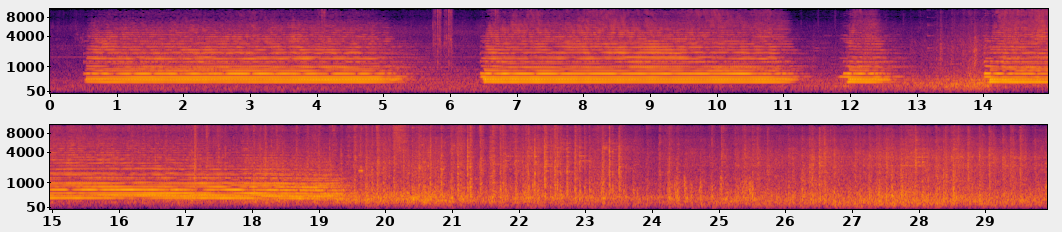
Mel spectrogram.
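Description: Locomotive air horn sounding a chord in four blasts, long, long, short, long: the grade-crossing signal. The pitch drops at the end of the last blast as the locomotive passes. Then the train's cars roll steadily by with a rushing rumble of wheels on rail.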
